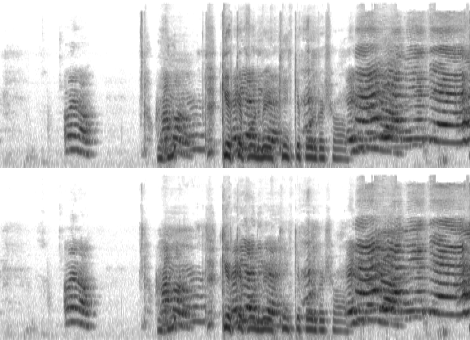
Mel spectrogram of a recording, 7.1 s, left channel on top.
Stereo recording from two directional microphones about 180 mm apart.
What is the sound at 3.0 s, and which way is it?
Speech, 25° left (ahead or behind).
